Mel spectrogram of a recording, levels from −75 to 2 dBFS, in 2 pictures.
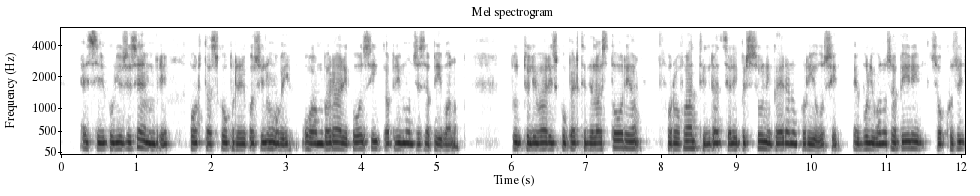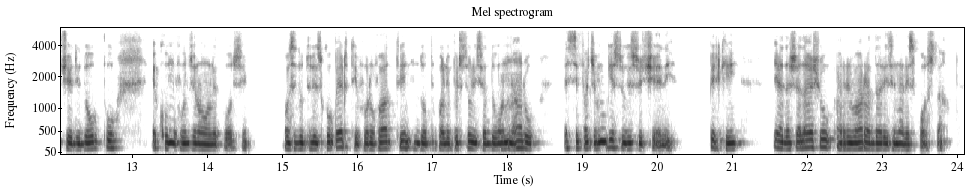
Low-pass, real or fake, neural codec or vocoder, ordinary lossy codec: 5.4 kHz; fake; codec, 16 kHz, 8 kbps, FunCodec, trained on LibriTTS, 25 frames a second; none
